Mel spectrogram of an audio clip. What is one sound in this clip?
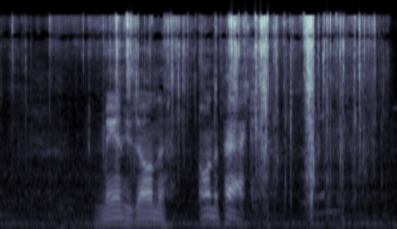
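A foil wrapper crinkles in a hand.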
